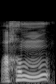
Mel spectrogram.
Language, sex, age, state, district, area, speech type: Sanskrit, male, 18-30, Karnataka, Bangalore Rural, urban, spontaneous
